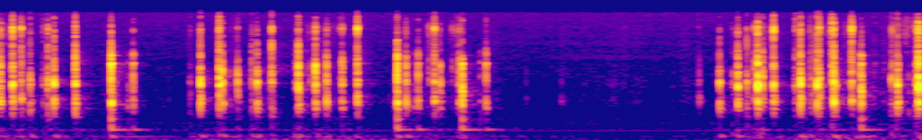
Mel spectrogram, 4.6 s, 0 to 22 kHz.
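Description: Fingertips type on a small white 65% mechanical keyboard with plastic keycaps and a hollow plastic case resting on a felt mat. Quick bursts of bright, clacky key clicks stop dead with almost no ring, and a few heavier strokes carry a short low hollow tail. The typing runs in two flurries separated by about a second of near silence.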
